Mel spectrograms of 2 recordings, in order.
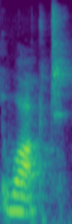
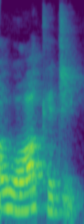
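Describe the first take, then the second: First: "walked" as one syllable ending in T; correct ED pronunciation. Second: "walked" in two syllables, walk-ed; mispronounced ED. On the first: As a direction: say "walked" as "wokt". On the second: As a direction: say "walked" wrongly, sounding out the ED. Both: Shown as a demonstration. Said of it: "Olha a diferença".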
